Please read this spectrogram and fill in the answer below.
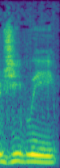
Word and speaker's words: Ghibli: I've watched at least one Studio Ghibli film.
